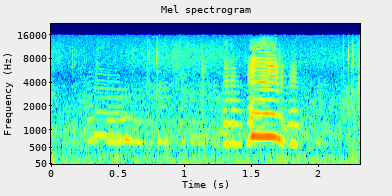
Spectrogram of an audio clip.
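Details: Whooper swans wintering in Korea in a flock at a wetland or river; a few quieter nasal honks are followed by one loud, clear trumpeting honk with a ringing, brassy tone near the middle.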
